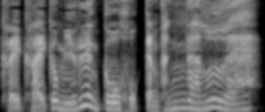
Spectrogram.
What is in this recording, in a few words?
level up, th; Cookie Run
